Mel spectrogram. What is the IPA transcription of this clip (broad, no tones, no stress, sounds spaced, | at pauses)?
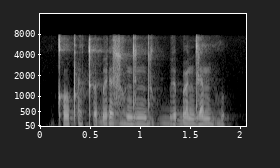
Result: kʼ o pʼ ɛ̤ kʼ ə ɓ ɘ ɾ ɘ z o̤ n d ʏ n d ṳ ɡ͡b ʏ ɓ ə˞ n d ɛ m b ṳ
